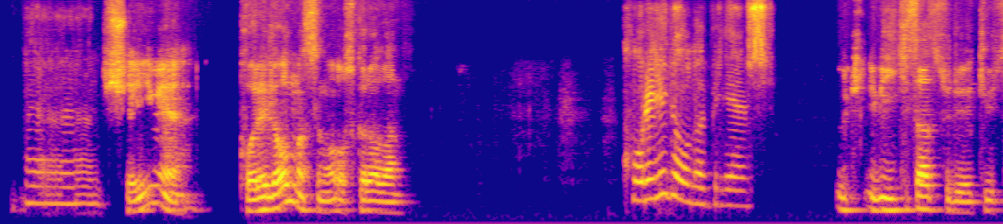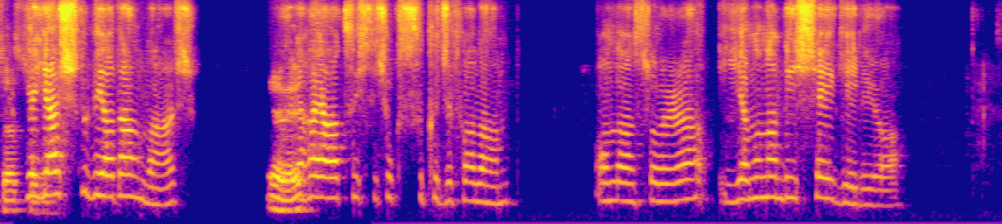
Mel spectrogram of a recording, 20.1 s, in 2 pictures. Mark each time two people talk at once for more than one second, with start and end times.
none

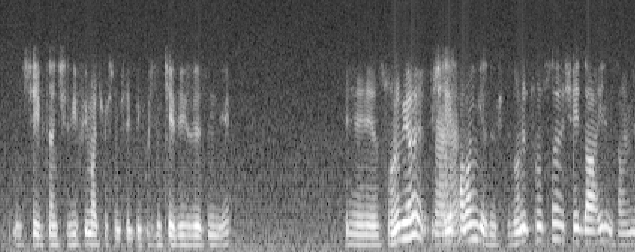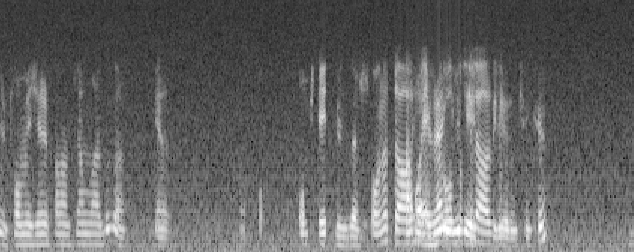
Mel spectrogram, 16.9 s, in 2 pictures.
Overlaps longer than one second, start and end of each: 13.9-15.2

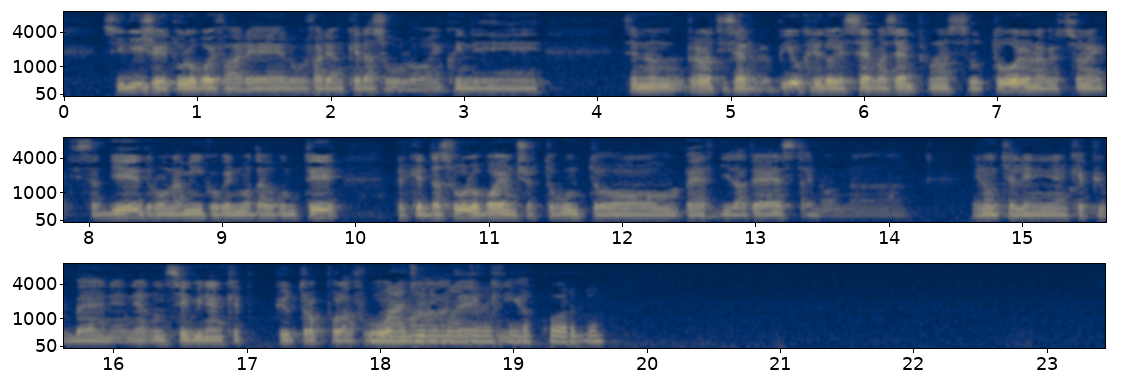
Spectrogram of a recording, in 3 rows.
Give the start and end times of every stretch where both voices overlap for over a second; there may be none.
17.9-19.1

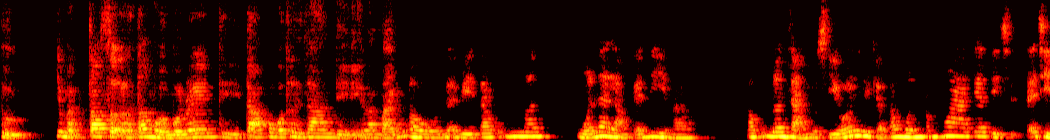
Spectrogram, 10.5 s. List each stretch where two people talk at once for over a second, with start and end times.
none

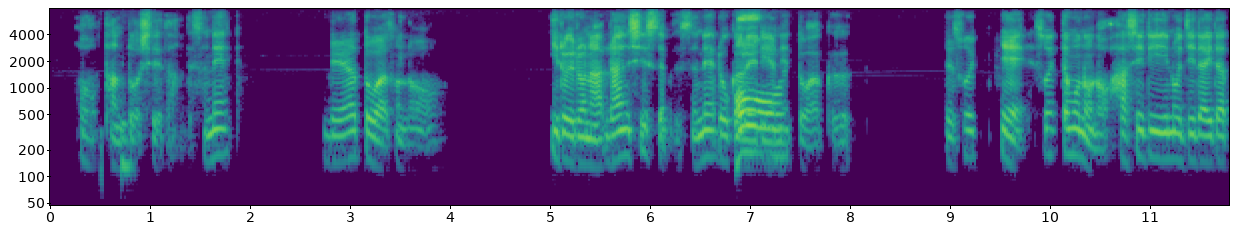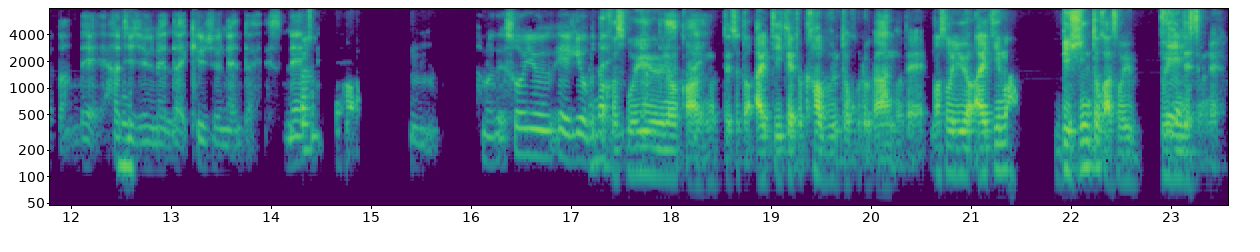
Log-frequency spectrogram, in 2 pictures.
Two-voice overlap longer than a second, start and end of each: 17.2-18.4

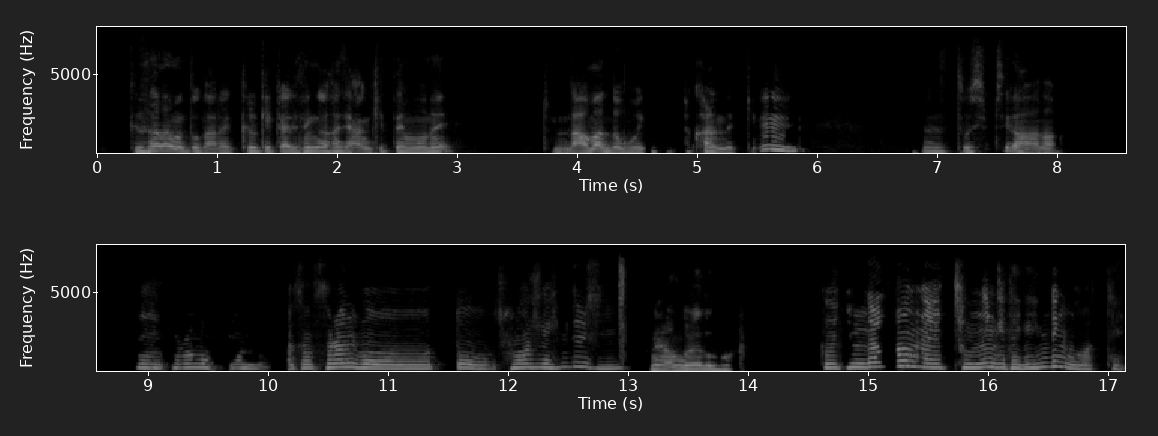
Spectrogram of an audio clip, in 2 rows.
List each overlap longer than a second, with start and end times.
none

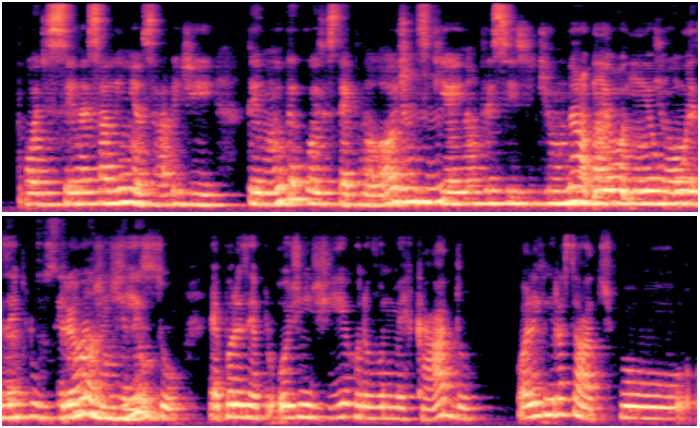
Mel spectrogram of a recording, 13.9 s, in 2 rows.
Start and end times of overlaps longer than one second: 5.7-8.5

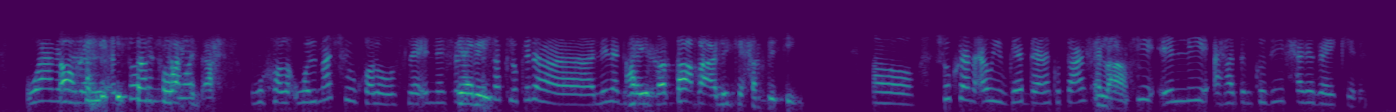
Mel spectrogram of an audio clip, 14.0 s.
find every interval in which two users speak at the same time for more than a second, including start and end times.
0.6-1.9

